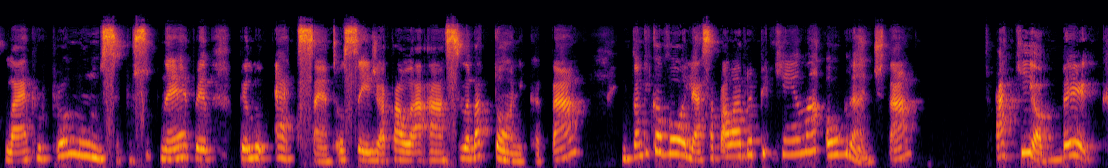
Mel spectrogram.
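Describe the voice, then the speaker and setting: A young adult Brazilian woman with a Brazilian Portuguese accent teaches English in a recorded lesson, walking through a worksheet step by step and often checking in with her students. Her voice is a little high and very animated, at a moderate pace.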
